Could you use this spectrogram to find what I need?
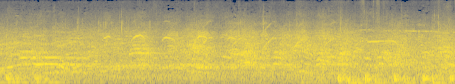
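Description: A crowd of spectators cheers and shouts outdoors in the distance.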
